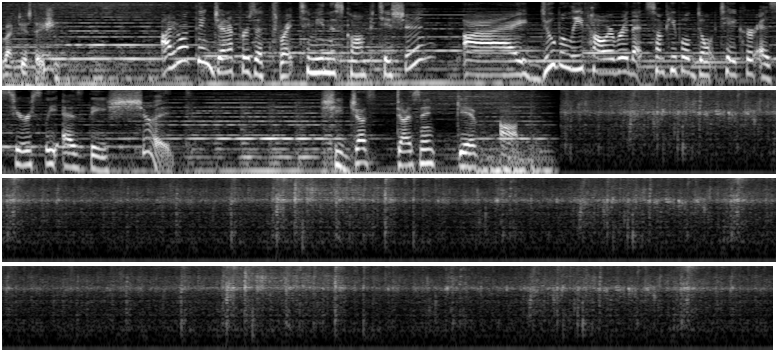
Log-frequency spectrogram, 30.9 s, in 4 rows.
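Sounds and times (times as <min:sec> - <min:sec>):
food sizzling in a pan: 0:00.6 - 0:02.5, 0:13.3 - 0:30.9.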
